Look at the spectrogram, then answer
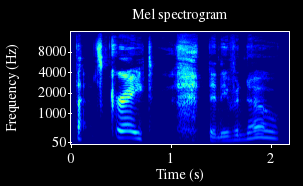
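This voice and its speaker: A man's voice: sits high, expressive, takes it slowly, gravelly, sharp tone, no room sound. A man chatting casually on a live stream while playing a football management game, rambling and joking and chuckling often.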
